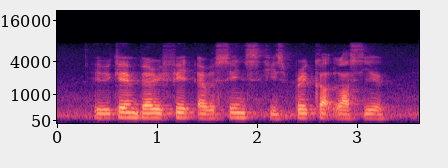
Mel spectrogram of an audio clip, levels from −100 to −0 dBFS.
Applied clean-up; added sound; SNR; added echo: none; none; none; none.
